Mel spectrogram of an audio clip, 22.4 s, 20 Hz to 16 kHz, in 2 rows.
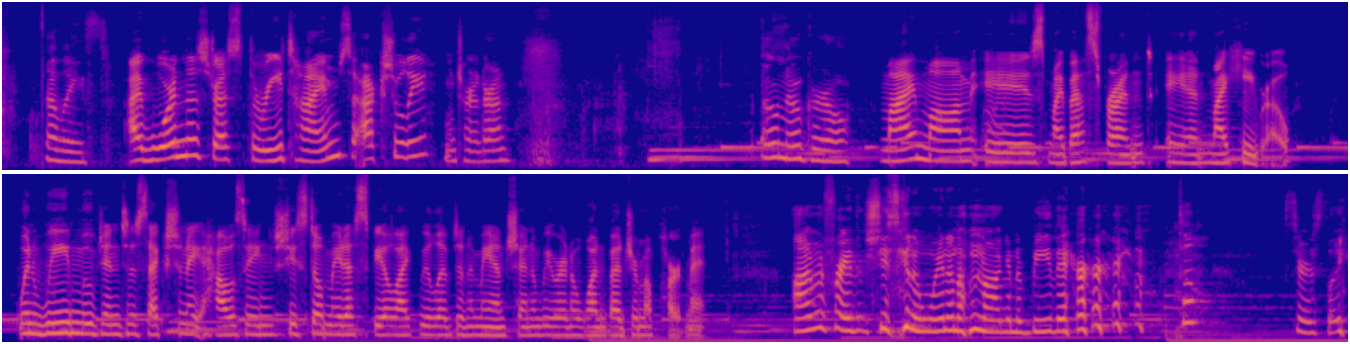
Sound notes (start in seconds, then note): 20.1 chuckles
